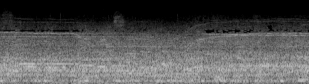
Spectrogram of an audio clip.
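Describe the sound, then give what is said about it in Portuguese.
A large stadium crowd boos at Beira-Rio during a Brazilian league football match involving Inter, a dense, sustained wash of noise, loud and continuous throughout, with the broad jeering quality of mass booing echoing across the stands. “olha a vaia aqui no Beira-Rio, hein? Ouça a vaia.”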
